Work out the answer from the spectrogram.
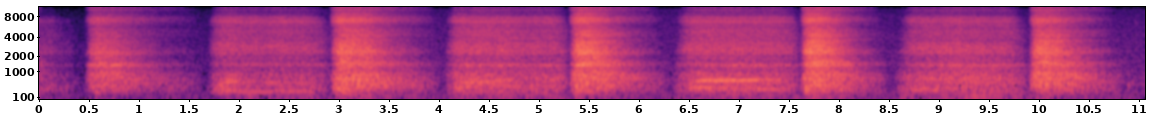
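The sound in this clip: Forceful breathing through the nose during a yoga exercise done with the tongue out and the root lock engaged. The breaths come as a steady, even train of strong, hissing rushes, each about a second long, with no talk.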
